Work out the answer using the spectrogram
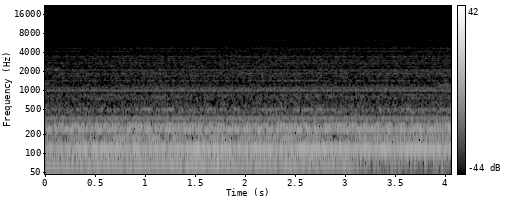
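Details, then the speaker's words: Coleman DGAA056BDTA furnace after installing new combustion (inducer) blower motor, fixing three-flash "combustion air switch failed to close" error: smooth low hum with gradual whine before ignition, no rattles or scraping; normal inducer blower operation. "that's how that motors supposed to sound a gradual whine"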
